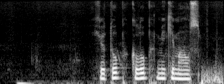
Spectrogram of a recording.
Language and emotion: Russian, neutral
